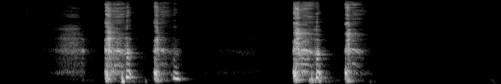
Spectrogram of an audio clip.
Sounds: Cough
